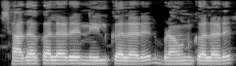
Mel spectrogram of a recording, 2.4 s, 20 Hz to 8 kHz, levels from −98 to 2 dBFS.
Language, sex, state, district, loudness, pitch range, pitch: Bengali, male, West Bengal, Kolkata, -16 LUFS, 135-145 Hz, 140 Hz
